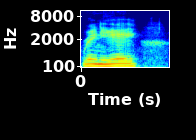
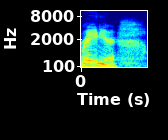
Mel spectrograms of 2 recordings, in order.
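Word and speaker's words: Rainier: Billy Hill Billy Hill says, "Mount Reineier." I know Americans don't like it when I pronounce it like that. Mount Reineier. It's Mount Reineer.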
